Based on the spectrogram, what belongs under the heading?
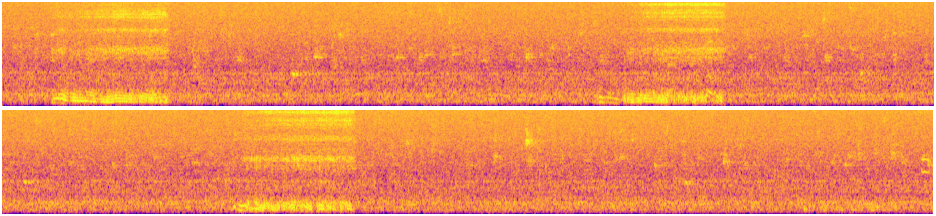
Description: Zoey the snoring Weenie!!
